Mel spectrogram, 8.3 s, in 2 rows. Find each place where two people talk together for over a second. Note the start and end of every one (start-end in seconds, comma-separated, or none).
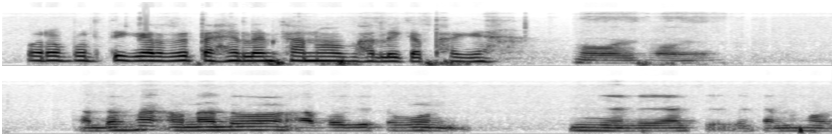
none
